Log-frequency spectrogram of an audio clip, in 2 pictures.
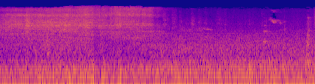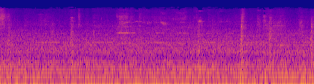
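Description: MBTA bilevel commuter coaches rolling past at close range: a steady heavy rumble of steel wheels on rail, with scattered sharp clicks and clacks and a faint, brief wheel squeal.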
